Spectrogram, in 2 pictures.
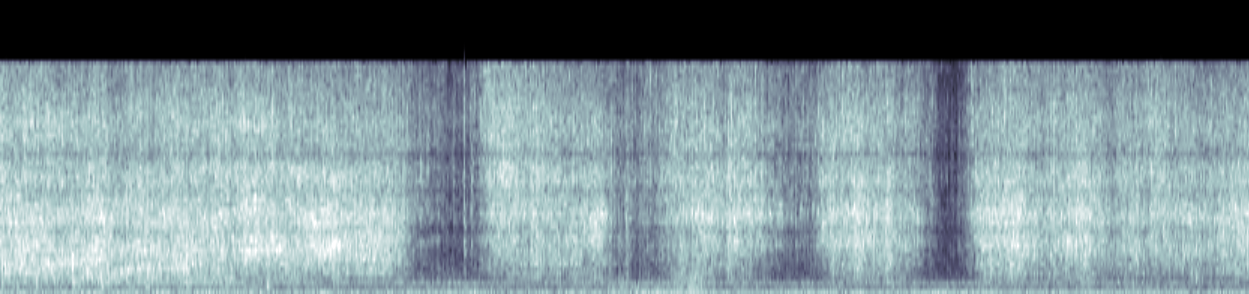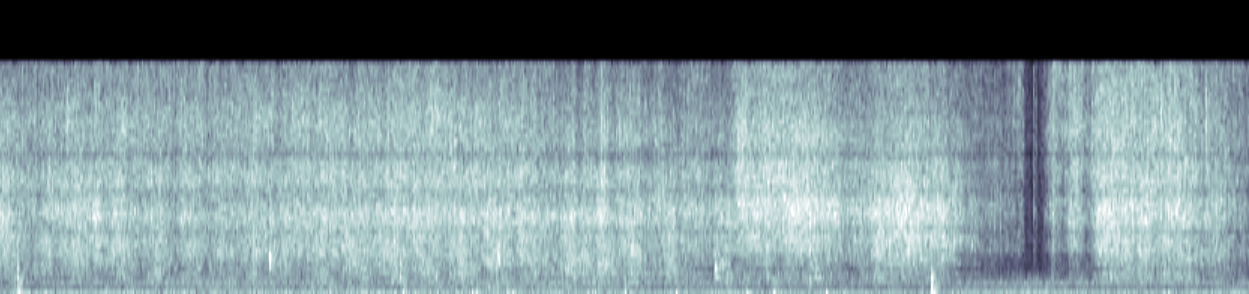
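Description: Soaked glass noodles sizzling in hot oil in a nonstick pan as they are stirred and turned with a wooden spatula and chopsticks. The sizzle drops back briefly a few times.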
